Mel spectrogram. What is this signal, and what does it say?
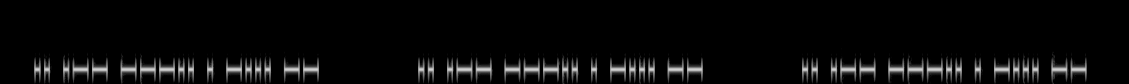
Morse code, heard as a keyed tone, about 25 wpm, 700 Hz. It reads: IW8EBM IW8EBM IW8EBM
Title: DXCC-100 Call Signs - 6 Characters - Repeated 3x - 25wpm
